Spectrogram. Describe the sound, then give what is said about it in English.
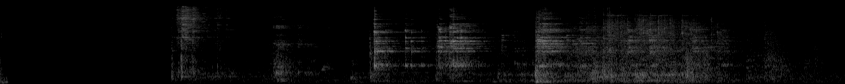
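Faint clinks of dishes and cutlery while breakfast is made: a silent opening, then many light chinks, taps and scrapes of crockery and utensils in an irregular, fairly continuous run. “I'm gonna go make some breakfast. Try to be a decent host, I guess.”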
